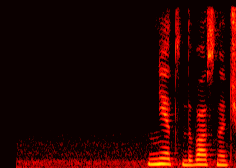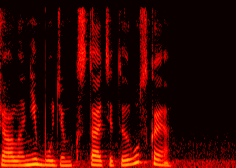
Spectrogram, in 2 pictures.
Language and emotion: Russian, neutral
